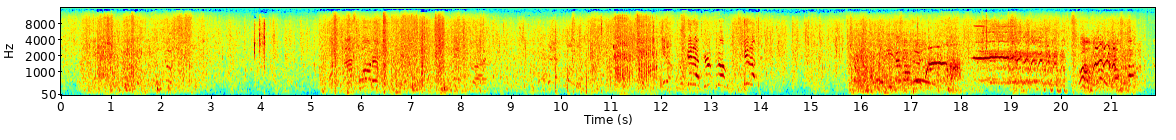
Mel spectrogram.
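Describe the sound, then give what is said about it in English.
Horses neighing and swimming across a deep, fast-flowing river with riders on their backs: repeated shrill whinnies rise over loud, constant rushing and splashing water, with voices mixed in. “The colt struggles in the deep, fast-flowing water as the Yankees move to the center of the river. Other horses start to panic as they swim, riders still on their backs.”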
